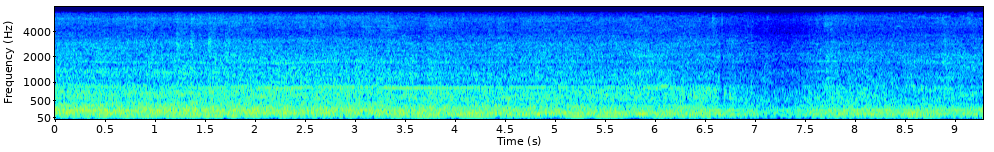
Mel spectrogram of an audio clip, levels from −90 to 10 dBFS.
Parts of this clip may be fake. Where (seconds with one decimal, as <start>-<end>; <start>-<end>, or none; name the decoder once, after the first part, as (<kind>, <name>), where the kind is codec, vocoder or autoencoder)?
5.7-7.0 (codec, SNAC); 8.3-9.3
